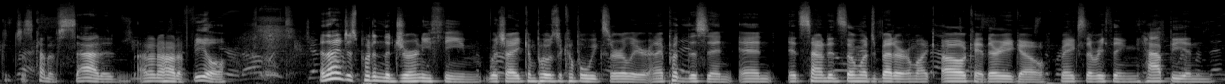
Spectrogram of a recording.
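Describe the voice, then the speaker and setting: A young man who created an animated parody series rambles through a casual commentary track, criticizing himself and often trailing off mid-thought. His medium-pitched voice moves a little fast.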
